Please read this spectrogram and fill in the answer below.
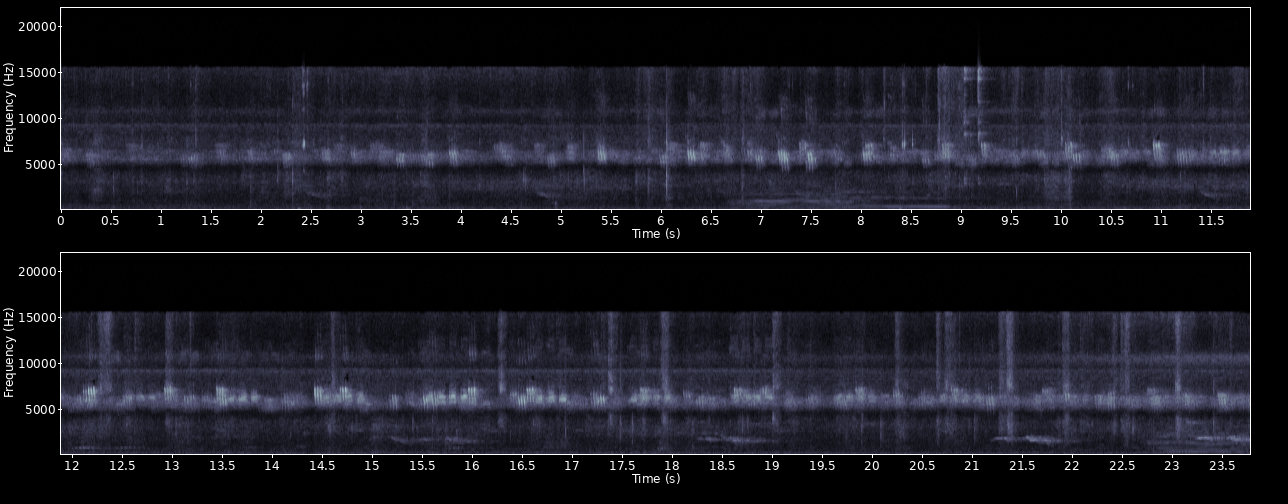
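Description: Insects chirring in a steady, high, continuous drone, with a few short bird chirps scattered through and a brief pitched call about seven seconds in.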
